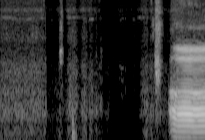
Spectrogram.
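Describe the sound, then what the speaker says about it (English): A pet dog cries nearby, a short, tonal whine that rises at the end after a few faint scuffs and near silence. "my dog is crying over here"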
